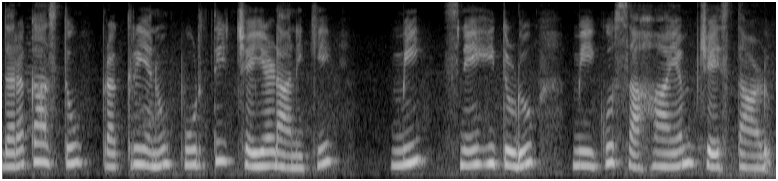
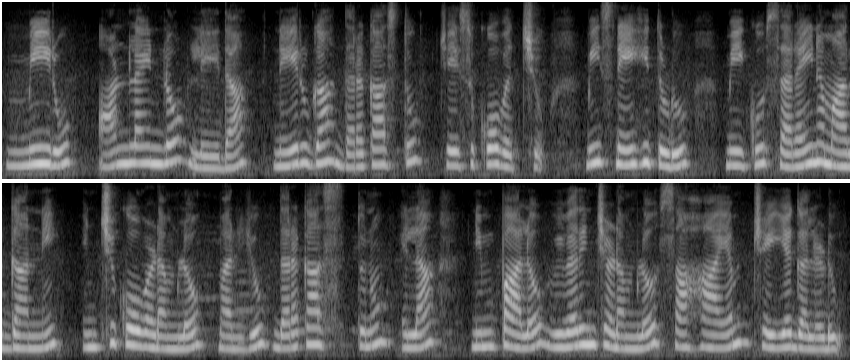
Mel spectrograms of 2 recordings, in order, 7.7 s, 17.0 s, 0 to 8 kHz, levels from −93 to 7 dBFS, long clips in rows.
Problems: none marked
